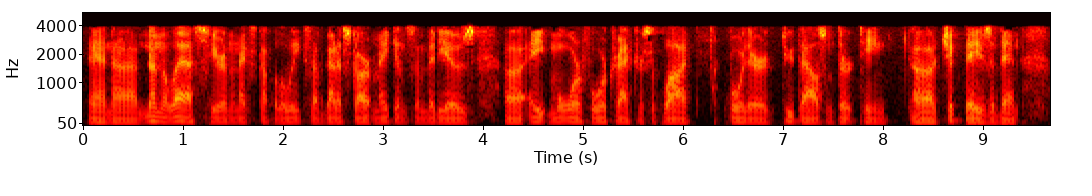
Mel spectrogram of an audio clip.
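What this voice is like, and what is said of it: Slightly scratchy voice. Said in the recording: “my voice is a little bit different today. Yesterday afternoon, started getting a little scratchy”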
